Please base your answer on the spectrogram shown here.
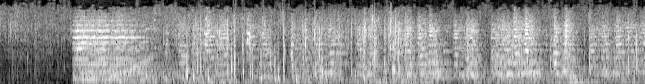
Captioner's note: hooves clomping; dramatic music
